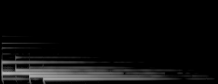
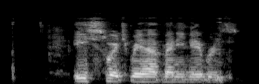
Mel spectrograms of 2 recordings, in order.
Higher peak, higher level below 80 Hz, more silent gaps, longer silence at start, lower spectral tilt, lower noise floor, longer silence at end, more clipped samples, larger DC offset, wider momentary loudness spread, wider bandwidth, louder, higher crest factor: second, -16 dBFS vs -2 dBFS; second, -74 dBFS vs -62 dBFS; neither; second, 0 s vs 0.75 s; first, -10.5 dB/octave vs -3.5 dB/octave; first, -64 dBFS vs -50 dBFS; first, 0.6 s vs 0.25 s; neither; neither; first, 20 LU vs 11 LU; second, 3.9 kHz vs 9.6 kHz; second, -28 LUFS vs -15 LUFS; about the same, 14 dB vs 16 dB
